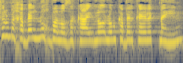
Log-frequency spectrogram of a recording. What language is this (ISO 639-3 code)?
heb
